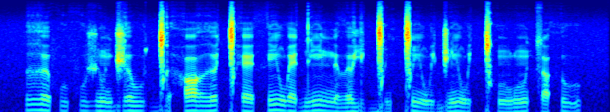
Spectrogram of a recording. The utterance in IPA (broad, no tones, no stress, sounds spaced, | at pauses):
ɣ ə f u f u ʒ ũ d͡ʒ ə β u ɡ͡ǀ ə h ɒ ɣ ə ǀʰ ɛ θ ĩ w ɛ d ĩ n ə ð ə j ɪ ɡ͡ǀ ĩ ǀ ĩ w ɪ d͡ʒ ĩ w ɪ ǀʰ ũ β ũ t͡s ɒ θ u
